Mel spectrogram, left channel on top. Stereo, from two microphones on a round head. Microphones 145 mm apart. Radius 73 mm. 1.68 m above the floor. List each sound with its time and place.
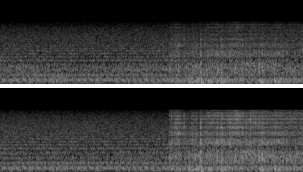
0.0 s a drone: 10° right (ahead or behind); by 3.0 s centre (ahead or behind)
1.7 s crumpling: 80° right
